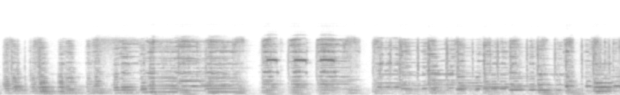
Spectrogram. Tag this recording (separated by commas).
Music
